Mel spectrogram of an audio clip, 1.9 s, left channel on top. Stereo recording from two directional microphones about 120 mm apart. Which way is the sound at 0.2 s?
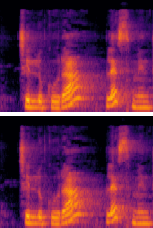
10° left (ahead or behind).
